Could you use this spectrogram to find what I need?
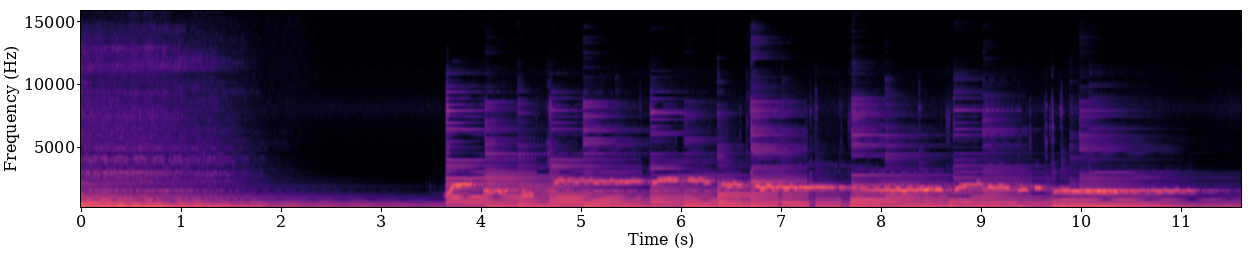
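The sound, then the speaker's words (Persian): A man whistles a wavering melody of sustained, slightly vibrating notes over steady tonal backing, entering loudly after a few seconds of quieter sound and continuing to the end. “صدای سوت اون لبه یه مرد خسته”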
